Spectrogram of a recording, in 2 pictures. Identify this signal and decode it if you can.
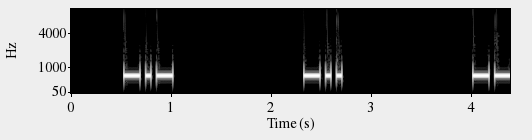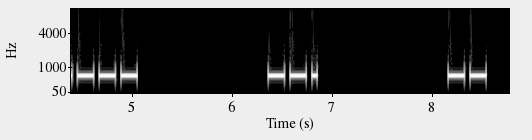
Morse code, heard as a keyed tone, about 22 wpm, spaced as for 6 wpm, 700 Hz. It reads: KD0GM
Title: USA Call Signs - 6 Characters - 8x Character Spacing - 22wpm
